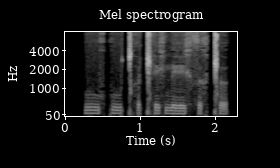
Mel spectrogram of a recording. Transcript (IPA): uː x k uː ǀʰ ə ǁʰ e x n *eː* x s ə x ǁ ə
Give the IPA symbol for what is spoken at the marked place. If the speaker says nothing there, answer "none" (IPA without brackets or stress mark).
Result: eː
